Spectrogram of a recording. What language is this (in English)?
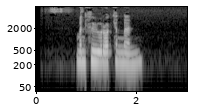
Thai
